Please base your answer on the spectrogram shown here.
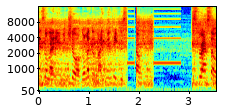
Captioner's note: beep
